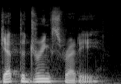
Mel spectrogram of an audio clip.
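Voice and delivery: plain

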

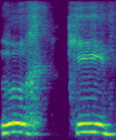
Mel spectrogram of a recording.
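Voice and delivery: put-on Liverpool accent. Speaker mimics a former tour manager from Liverpool, imitating a Liverpool accent. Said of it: "That's exactly how he sounds".

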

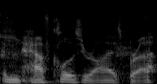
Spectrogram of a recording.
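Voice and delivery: hushed, quiet Southern California bro voice. Speakers joking about the faces made for a voice, one replies in SoCal bro voice. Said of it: "When you do that voice".

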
